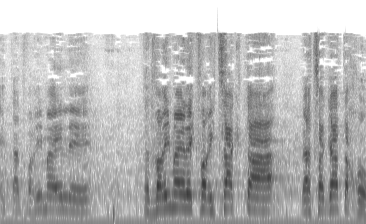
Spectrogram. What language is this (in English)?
Hebrew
